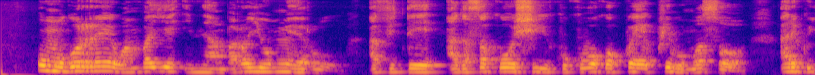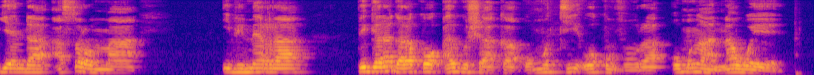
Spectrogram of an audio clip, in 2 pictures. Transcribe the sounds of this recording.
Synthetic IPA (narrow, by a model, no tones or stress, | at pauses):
umuɡo̞ɾe̞waːmbaje̞ʔiɲaːmbaɾo̞juːmŋe̞ːɾu | afite̞aɡasakoːʃikukuβo̞ko̞kwe̞kwiːβumo̞so̞ | aɾikuɟe̞ːndaʔaso̞ɾo̞ma | iβime̞ɾa | βiɡaɾaɡaɾako̞ʔaɾiɡuʃaːkaʔumutiwo̞kuvuɾaumŋaːnawe̞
